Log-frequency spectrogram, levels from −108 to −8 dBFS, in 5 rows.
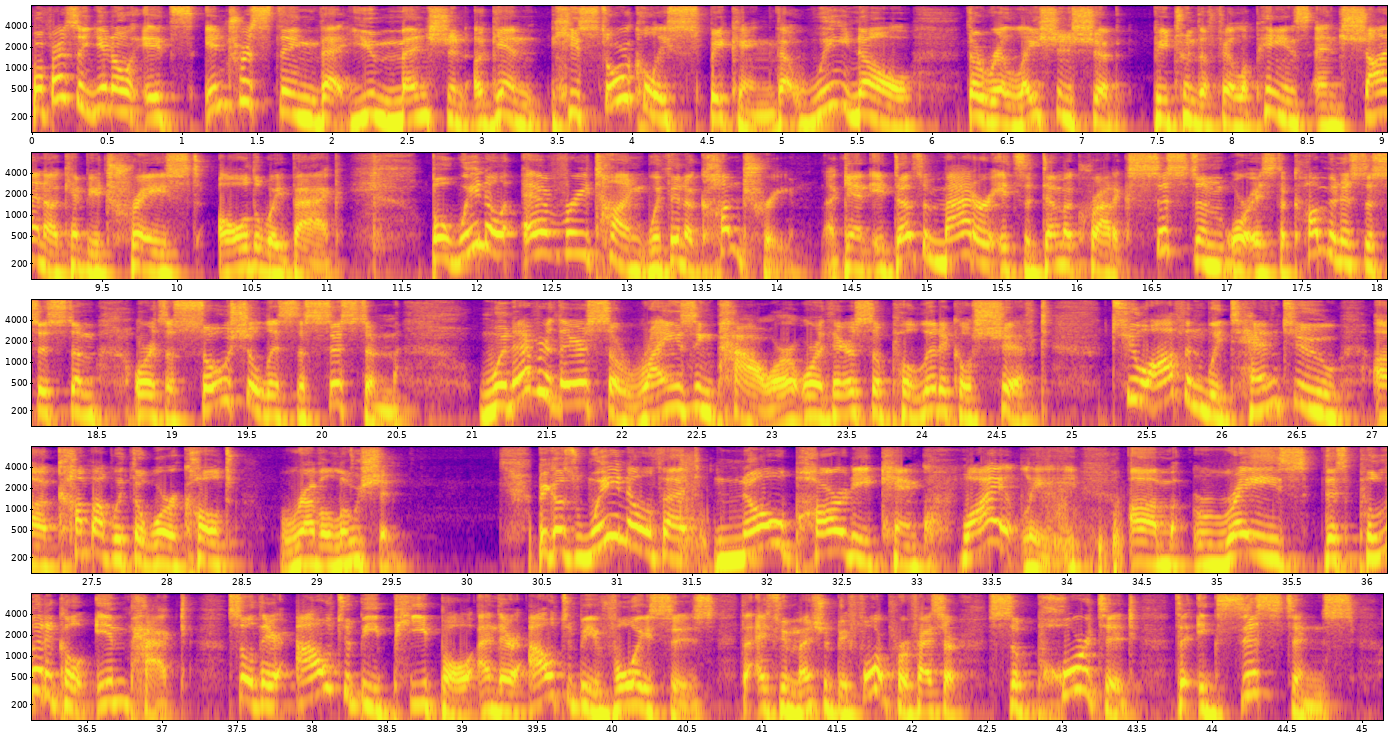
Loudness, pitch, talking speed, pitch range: -10 LUFS, 180 Hz, 150 wpm, 155-220 Hz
